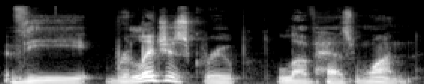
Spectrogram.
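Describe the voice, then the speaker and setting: A man's voice: fairly low pitch, very animated, slow pace, slightly rough, dry recording, clean studio sound. A young man co-hosting a true crime podcast, chatting casually in an easygoing, joking way. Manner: easygoing, joking, leads the story. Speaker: podcast co-host. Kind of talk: casual chat.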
